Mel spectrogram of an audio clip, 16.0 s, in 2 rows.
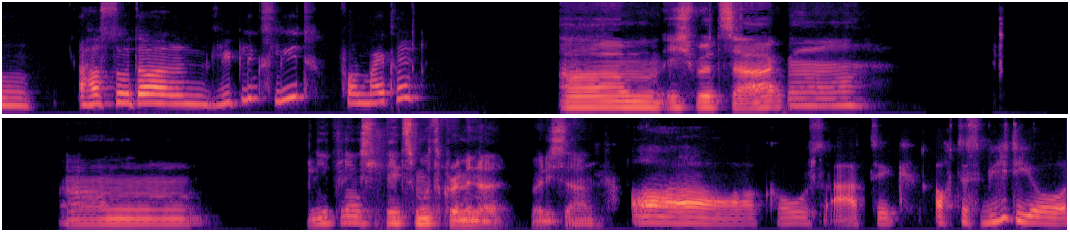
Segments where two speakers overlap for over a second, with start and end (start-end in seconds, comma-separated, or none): none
